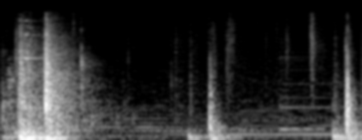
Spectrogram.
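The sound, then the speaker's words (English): A door shuts with a solid, heavy thud and no creak, followed by two softer knocking bumps about a second apart. No voices. “That was oddly jarring, and I missed the door creak.”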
